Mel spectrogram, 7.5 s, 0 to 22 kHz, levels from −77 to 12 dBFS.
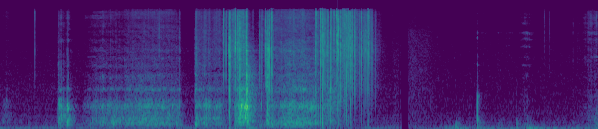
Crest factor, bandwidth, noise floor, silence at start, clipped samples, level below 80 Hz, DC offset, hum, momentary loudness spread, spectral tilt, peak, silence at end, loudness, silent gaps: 28 dB; 17 kHz; -52 dBFS; 0.1 s; under 0.1%; -50 dBFS; under 0.1%; none; 24 LU; -1 dB/octave; 0 dBFS; 0 s; -22 LUFS; 5.03-5.10 s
